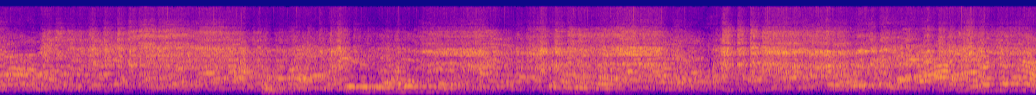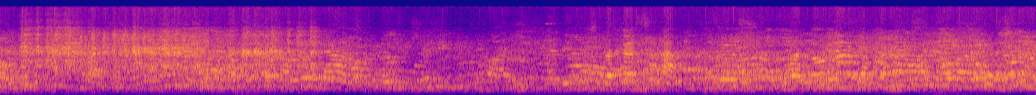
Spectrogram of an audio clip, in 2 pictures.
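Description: A man speaks steadily into a microphone, heard through loudspeakers in a hall.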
